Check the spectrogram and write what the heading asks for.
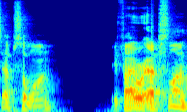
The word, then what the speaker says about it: Epsylhon: but if I were I don't know how to say his name correctly called Terra or Epsilon eselon EP Epsilon okay it's Epsilon if I were Epsilon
